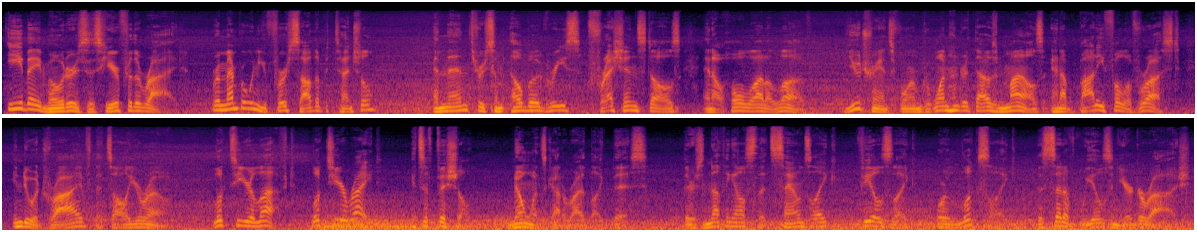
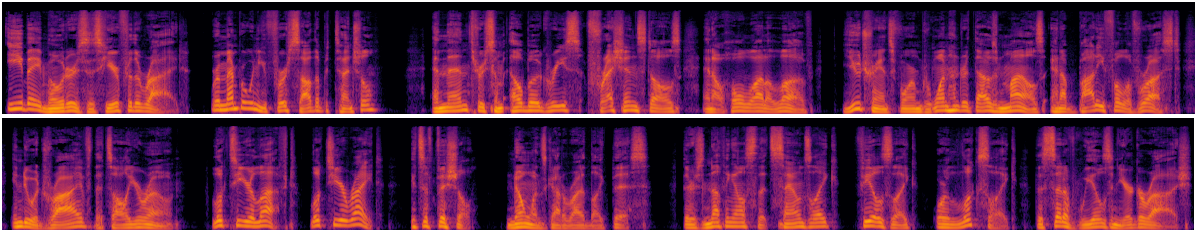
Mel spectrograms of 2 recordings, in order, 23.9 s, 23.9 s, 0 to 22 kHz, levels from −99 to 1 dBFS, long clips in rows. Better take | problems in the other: second | rain or running water; loud; throughout; 7 dB below the speech

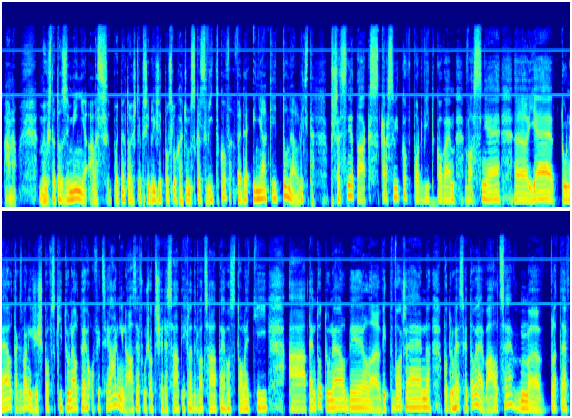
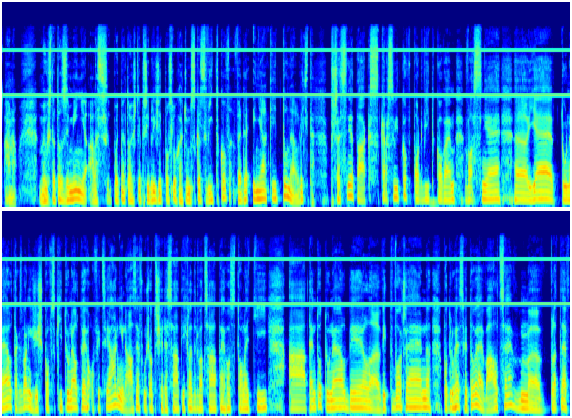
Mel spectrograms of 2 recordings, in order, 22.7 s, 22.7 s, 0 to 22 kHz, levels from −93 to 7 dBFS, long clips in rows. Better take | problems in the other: first | high-pitched whine; loud; throughout; 4 kHz, 10 dB below the speech; faint in the first

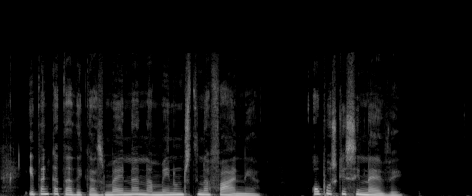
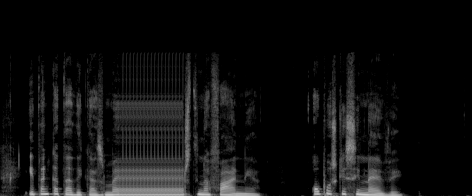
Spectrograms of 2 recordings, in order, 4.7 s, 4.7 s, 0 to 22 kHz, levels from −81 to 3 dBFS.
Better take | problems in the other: first | audio freezing; at 1 s for 0.5 s

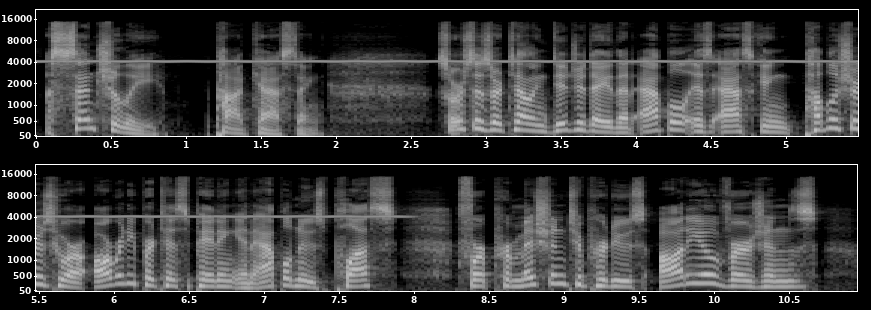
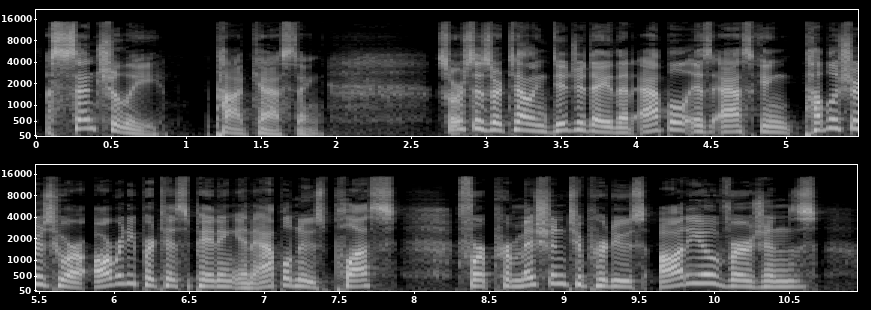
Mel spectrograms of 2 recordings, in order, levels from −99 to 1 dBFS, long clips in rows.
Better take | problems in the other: second | high-pitched whine; noticeable; until 8 s; 4 kHz, 10 dB below the speech

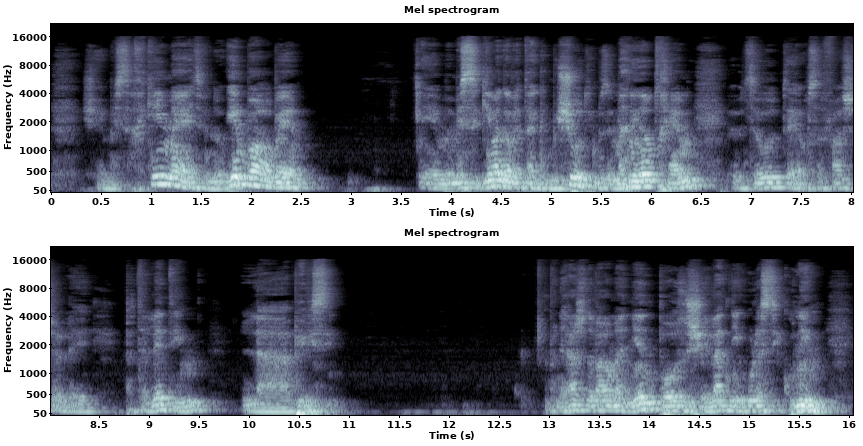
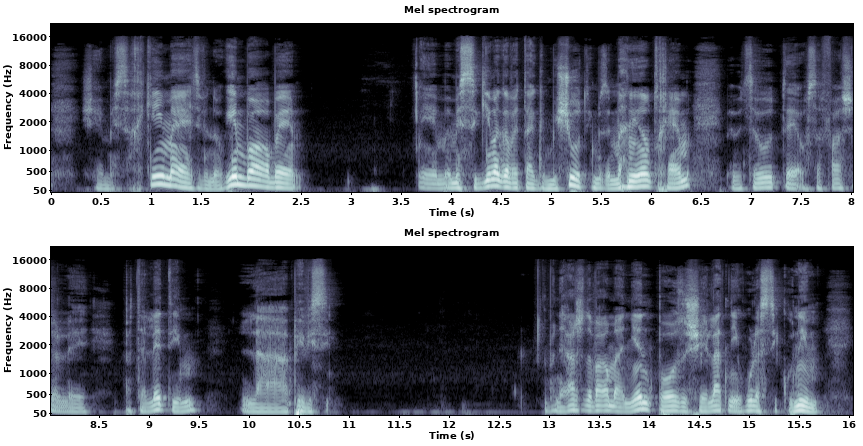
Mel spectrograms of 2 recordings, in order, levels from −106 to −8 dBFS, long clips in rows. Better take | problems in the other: second | off-mic speech; far // room echo; slight; dies away in 0.4 s

